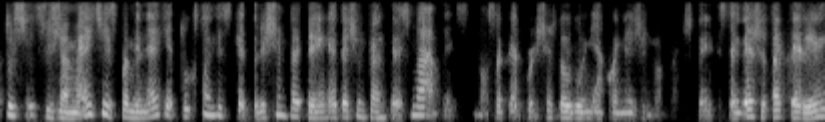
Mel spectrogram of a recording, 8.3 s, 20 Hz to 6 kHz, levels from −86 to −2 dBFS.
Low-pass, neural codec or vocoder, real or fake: 5.4 kHz; codec, 16 kHz, 1 kbps, FreqCodec, smaller model; fake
